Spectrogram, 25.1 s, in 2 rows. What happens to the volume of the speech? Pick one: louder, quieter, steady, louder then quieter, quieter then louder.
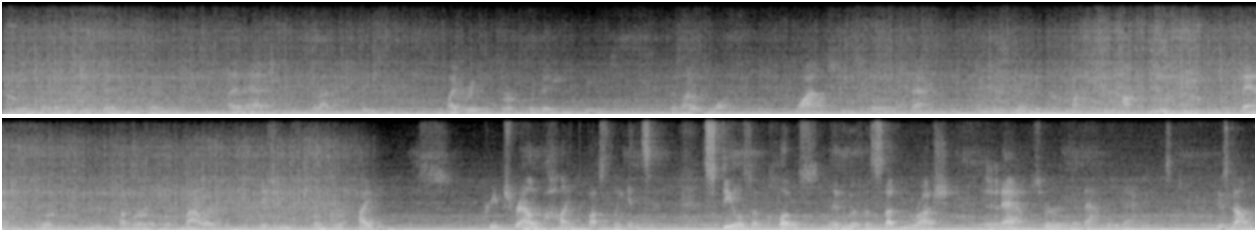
louder.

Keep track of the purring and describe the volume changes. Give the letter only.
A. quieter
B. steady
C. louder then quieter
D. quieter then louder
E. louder
E.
